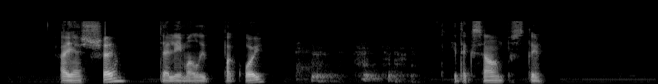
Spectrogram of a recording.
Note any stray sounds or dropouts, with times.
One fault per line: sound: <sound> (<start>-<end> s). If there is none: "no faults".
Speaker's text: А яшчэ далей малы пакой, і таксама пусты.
sound: laugh (2.9-4.2 s)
